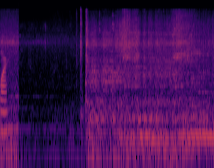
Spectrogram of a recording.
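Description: A classic Ford Mustang's engine starts with a sharp click about a second and a half in, then runs steadily as the car pulls away.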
